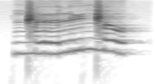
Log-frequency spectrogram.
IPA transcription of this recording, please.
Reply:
ŋ͡ǁ ø l y ŋ͡ǁ ɵ ʊ̯

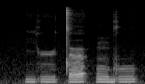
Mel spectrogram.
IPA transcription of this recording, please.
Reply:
j ʉ t ɐ | ŋ ɡ u

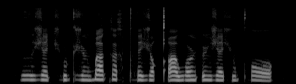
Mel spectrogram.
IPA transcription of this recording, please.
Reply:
ɦ ɯ ʒ a t͡ʃʰ u ʈ ʒ ɔ ɳ ɓ a k a x pʰ ɛ ʒ u qʼ a w ɔ ɳ ʔ ɯ ɳ ʒ a ʃ u pʰ ɔ

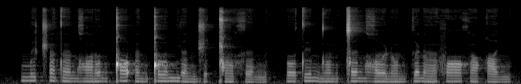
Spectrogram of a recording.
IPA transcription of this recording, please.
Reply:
m ɨ˦ t͡ʃʼ ə̃˦ t ə̃ː˨ n ʁ ɔ̃˨ ɾ o˨ n ǃ ɔ˦ ʔ ə̃˨ n ǃ ʊː˦ n j ə˨ n d͡ʒ ə˨ ǁ õ˨ x ə˨ n | o˨ t ɨ˦ n d õ˨ n ǀ ə˦ n ʁ ʊː˨ ɳ õ˨ n k ə˦ ɳ ə̃ː˨˦ f ɔː˦ x õ˦ q ɨ˨ n

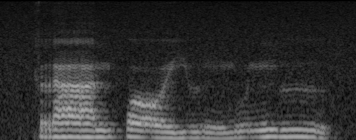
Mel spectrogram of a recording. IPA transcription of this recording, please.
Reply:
k r aː˧ n p ɔː˨˩ j ɯ˨˩ ŋ m u˦˥ n ŋ ɯː˥˩

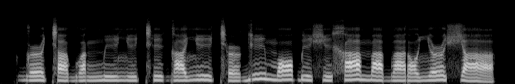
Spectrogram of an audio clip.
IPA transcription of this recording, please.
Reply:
ɡ ə˞ c a ɡʷ a ŋ͡m i ʎ i cʰ i ɡ a ʎ i cʰ ə˞ ɡ i m ɔ ɓ i ç i x a m a b a ɾ ɔ ʎ ə˞ ç a

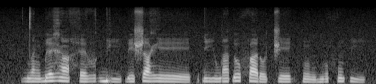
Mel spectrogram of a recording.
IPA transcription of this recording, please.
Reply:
d ã˧ ɡ͡b ɛ˦ ɣ ã˧ h ɛ˧ v ə˦ ɡ͡b iː˨ ɓ e˦ ʃ a˦ ɣ eː˦˨ | ɗ iː˨ w ã˧ ɗ o˦ f a˦˨ ɾ o˧ t͡ʃ eː˧ k͡p ũ˨ ɡ͡b ũ˧ f ũ˦ p i˨

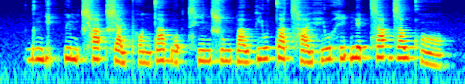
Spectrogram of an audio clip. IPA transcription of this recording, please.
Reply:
ɡ ə˧ ŋ ɡ i˨ ʔ p ĩ˥˧ m t͡ɕʰ a˦ ʔ ɕ a˨˩ j pʰ ɔ˨˩ n t̪ a˦ b o˨ ʔ t͡sʰ ĩ˧ n ɕ u˧ ŋ p a˧ w k j u˦ t̪ a˥˧ t͡sʰ a˧ j h j u˦ h i˦ ʔ ŋ e˦ t̚ s a˦ ʔ d͡z a˦ w kʰ ɔ̃˨˩

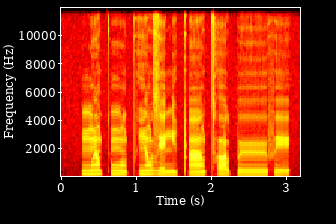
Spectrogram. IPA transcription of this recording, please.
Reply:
ŋʷ ẽ lˠ tʼ ũː lˠ pʰ ĩ lˠ z e n i pʼ ã lˠ tʰ ʌ lˠ p øː f e

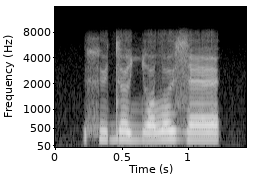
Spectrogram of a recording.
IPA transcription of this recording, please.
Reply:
x y d œ ʎ ɔ lˠ y z æ

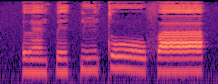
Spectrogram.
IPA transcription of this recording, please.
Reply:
l ɛ̃˨ k͡p e˨ k͡p ĩ˧ t oː˦˨ f aː˧

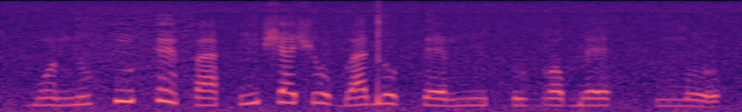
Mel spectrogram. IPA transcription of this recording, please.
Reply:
b ɔ̃˨ n u˨˦ k ũ˦ h ɛ̃˦˨ f a˨ h ĩ˨˦ ʃ a˦ ʃ o˦˨ b a˨˦ d o˦˨ k ɛ˨ m ĩ˨ h u˨ ɡ ɔ˧ b ɛ˧ | m o˨

